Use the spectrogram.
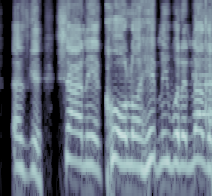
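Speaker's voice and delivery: loud, high pleading to the chat; hype plea. Real, not acted. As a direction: streamer calling out to donors. Begging chat for donations.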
